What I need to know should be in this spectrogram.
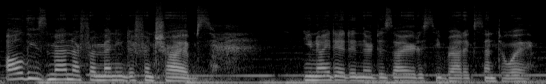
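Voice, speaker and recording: An actor playing a guarded, resolute ally in a video game, terse and commanding. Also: male voice, on the high side, moderate pace, close to an everyday voice. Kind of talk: video game cutscene acting. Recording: music behind the voice.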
